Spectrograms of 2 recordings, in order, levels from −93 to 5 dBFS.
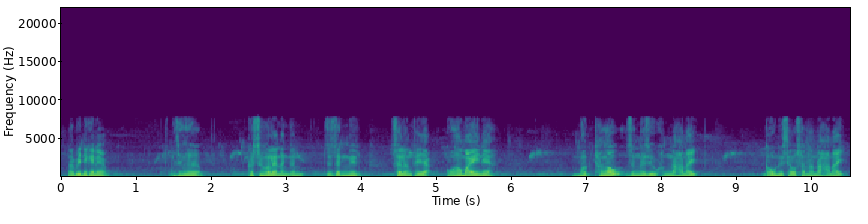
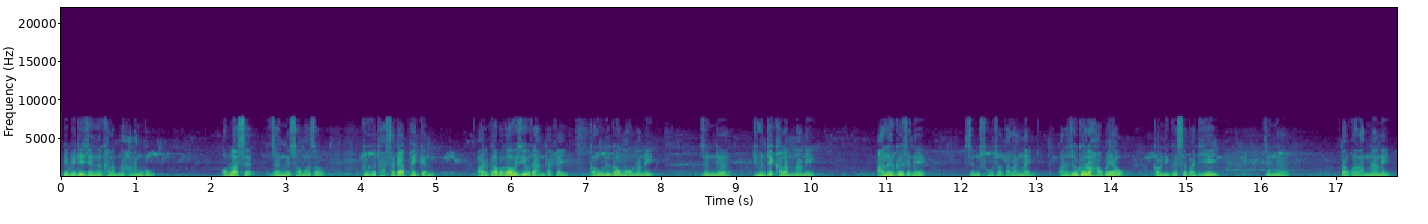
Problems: none marked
